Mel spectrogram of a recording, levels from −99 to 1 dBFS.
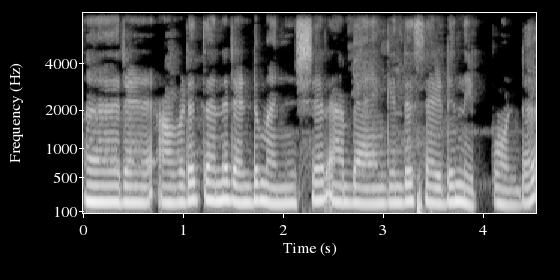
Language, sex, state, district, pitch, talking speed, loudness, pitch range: Malayalam, female, Kerala, Kollam, 195 Hz, 130 wpm, -13 LUFS, 185-205 Hz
